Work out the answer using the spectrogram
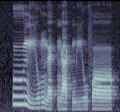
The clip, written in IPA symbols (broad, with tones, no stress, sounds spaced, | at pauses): uː˥ n̪ iː˨˧ w n̪ ɐ˨˥ t̚ ŋ aː˨ k̚ m iː˨˧ w f ɔː˧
